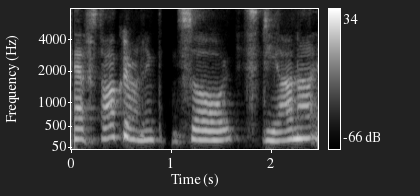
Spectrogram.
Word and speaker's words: Diana: Oh, it's Diana. It's Diana. It's the original because it comes from the Roman goddess.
